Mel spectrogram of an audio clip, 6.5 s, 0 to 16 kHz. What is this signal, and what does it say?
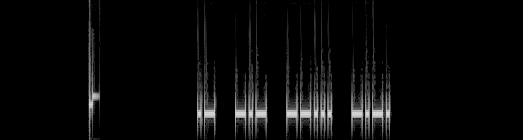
Morse code, heard as a keyed tone, about 28 wpm, spaced as for 20 wpm, 700 Hz. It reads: AK7C
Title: USA Call Signs - 4 Characters - 2x Character Spacing - 28wpm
